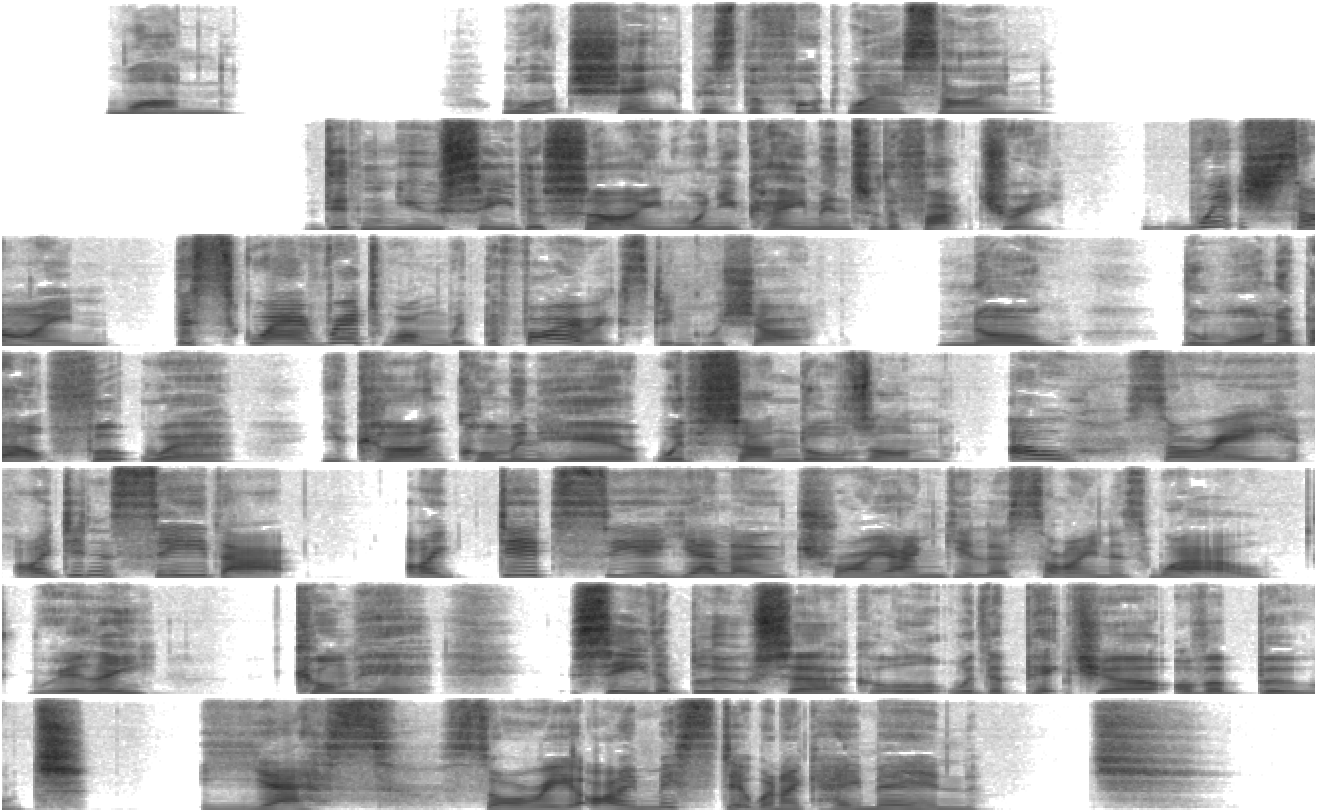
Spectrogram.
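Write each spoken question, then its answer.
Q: What shape is the footwear sign?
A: a circle (blue circle)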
